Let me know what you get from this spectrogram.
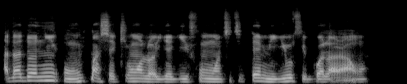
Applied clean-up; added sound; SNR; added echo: neural mask model Resemble Enhance denoiser.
